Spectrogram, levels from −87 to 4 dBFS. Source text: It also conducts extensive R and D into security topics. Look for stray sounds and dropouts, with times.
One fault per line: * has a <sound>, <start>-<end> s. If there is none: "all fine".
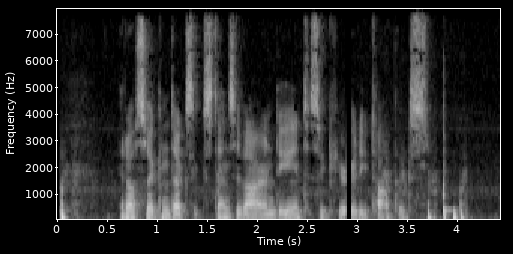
* has a dropout, 2.9-3.0 s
